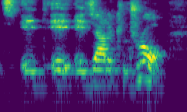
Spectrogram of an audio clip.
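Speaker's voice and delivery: ordinary talk, nothing marked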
